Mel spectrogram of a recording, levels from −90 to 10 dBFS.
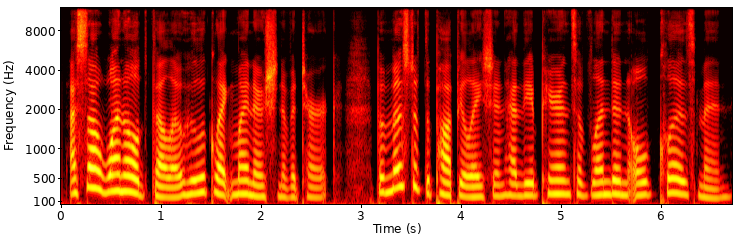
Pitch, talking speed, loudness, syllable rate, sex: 215 Hz, 230 wpm, -18 LUFS, 6.2 syllables/s, female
